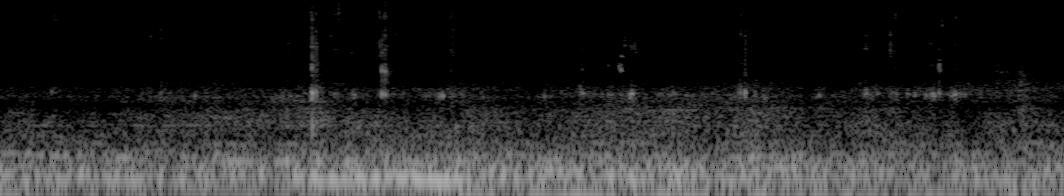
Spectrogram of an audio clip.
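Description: A small foam air filter being squeezed and worked by gloved fingers in a thin plastic cup of kerosene. It makes faint, irregular wet squelches and small clicks, with the cup crinkling in the hand.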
